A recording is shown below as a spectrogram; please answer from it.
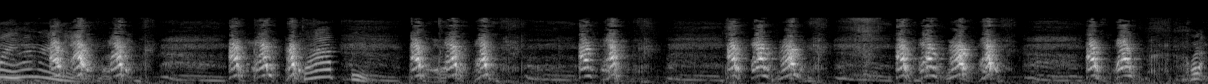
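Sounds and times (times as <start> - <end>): dog barking: 0.5 - 1.4, 2.3 - 3.2, 4.1 - 5.1, 5.8 - 6.4, 7.3 - 8.2, 9.0 - 10.1, 10.8 - 11.5.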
